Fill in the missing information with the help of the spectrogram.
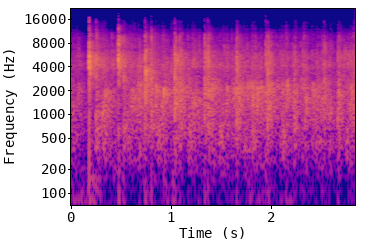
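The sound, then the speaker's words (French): A church audience applauds the children, steady dense clapping from many hands that carries on evenly for a few seconds, with a few sharper claps standing out from the crowd. “Est-ce qu'on peut applaudir tous ces enfants”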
